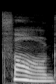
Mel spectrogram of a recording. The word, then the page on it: fog: American English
